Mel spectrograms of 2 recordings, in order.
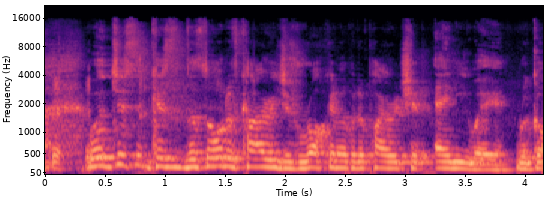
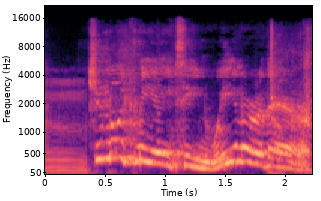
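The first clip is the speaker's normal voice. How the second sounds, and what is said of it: Horrible put-on accent. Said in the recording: “the horrible accent that”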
